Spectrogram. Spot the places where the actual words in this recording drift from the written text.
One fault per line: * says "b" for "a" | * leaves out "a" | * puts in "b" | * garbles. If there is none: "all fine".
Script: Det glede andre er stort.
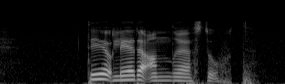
all fine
